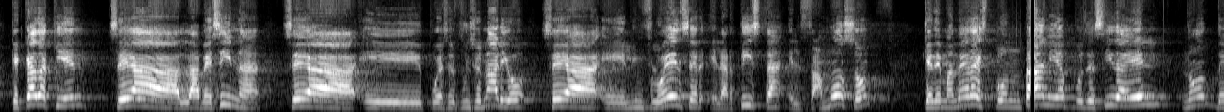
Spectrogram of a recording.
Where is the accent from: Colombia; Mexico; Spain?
Mexico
